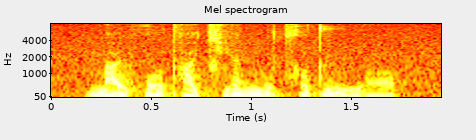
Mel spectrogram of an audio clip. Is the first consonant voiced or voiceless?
voiced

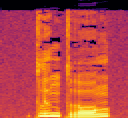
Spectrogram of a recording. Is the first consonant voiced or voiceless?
voiceless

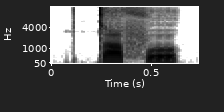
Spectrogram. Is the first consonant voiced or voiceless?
voiceless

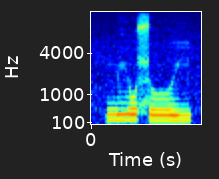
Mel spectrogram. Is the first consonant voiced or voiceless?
voiced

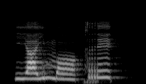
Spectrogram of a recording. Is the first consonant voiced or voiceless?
voiced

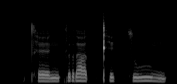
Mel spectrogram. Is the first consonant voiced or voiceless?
voiceless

